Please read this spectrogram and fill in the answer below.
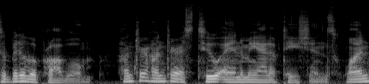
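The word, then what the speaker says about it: Hunter × Hunter: hunter x hunter pronounced hunter hunter is a manga series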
